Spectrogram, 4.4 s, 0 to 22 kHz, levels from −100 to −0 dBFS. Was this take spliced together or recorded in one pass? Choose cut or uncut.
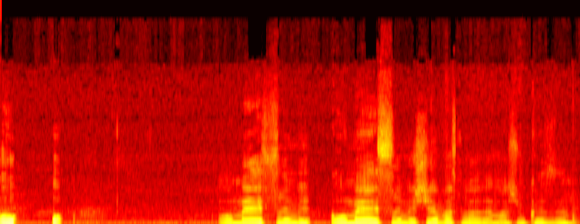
cut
